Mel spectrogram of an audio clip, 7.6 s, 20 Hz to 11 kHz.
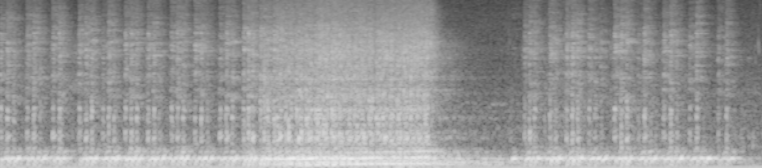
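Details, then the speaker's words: Renault 18 2.0 engine, open exhaust (pipe disconnected), distributor retarded: revs up rough, then dies away and struggles back with uneven chuffing; engine barely reaches 3000 rpm, has little reaction and stalls from too-retarded ignition timing. "you imagine en route this is significant makes the car have no way out, and notice that stopped there, directly, stopped car, the gear stopped,"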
